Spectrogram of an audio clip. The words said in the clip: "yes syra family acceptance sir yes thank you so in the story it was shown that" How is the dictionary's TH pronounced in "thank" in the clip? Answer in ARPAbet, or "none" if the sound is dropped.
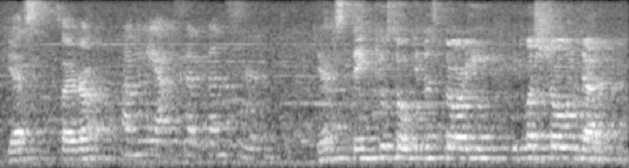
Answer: T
